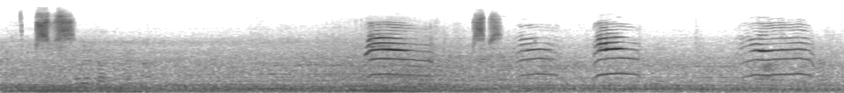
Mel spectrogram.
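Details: Skinny kitten meowing loudly because it is hungry: four strong, drawn-out meows that bend up and down, coming every second or so in the second half, after a quiet stretch with brief rustling noises.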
